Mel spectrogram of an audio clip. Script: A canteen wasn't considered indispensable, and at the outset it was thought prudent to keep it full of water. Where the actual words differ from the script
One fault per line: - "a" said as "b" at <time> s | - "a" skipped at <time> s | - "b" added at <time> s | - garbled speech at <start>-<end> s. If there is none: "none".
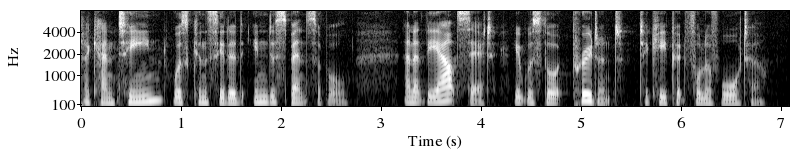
- "wasn't" said as "was" at 0.9 s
